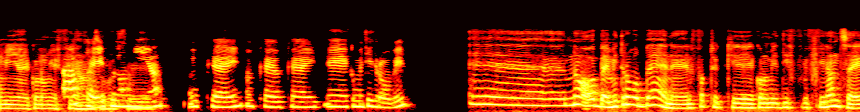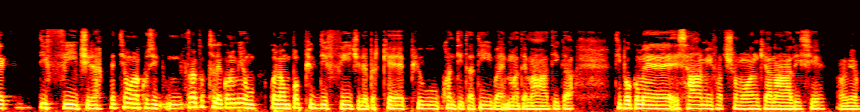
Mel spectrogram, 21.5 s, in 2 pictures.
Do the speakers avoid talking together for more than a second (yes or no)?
no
